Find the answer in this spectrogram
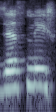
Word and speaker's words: Just Nēsh: Looks like Nash. Everybody pronounces it as Nash, but so it's Just Nēsh with one E.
